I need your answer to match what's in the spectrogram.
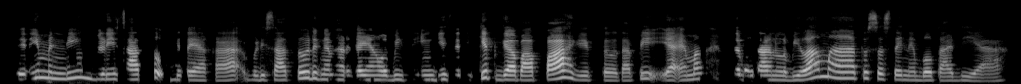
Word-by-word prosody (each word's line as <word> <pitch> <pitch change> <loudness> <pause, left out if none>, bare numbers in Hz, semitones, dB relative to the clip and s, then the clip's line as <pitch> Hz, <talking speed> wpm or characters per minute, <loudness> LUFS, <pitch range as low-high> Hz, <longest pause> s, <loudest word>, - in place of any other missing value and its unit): Jadi 485 -8 -2
mending 290 -1 -1 0.2
beli 240 +1 -2
1 230 0 +1 0.2
gitu 215 -1 -9
ya 195 - -4
Kak, 190 +3 -3
beli 210 +1 -7
1 210 +4 -1
dengan 235 -5 -2
harga 215 -1 -2
yang 215 0 -2
lebih 220 +1 -5
tinggi 220 +1 -7
sedikit 310 - -1
enggak 215 0 +5
apa-apa 200 +3 +4 0.3
gitu, 200 -1 -8 0.2
tapi 185 +9 -7
ya 200 - +2
emang 245 +5 -2 0.3
bisa 235 - -2
bertahan 215 0 +2
lebih 200 +2 -5
lama 350 +2 +4 0.3
terus 285 0 -4
sustainable 205 -5 -3
tadi 180 0 -7 0.2
ya. 160 +3 -12
215 Hz, 170 wpm, -25 LUFS, 200-240 Hz, 0.3 s, enggak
